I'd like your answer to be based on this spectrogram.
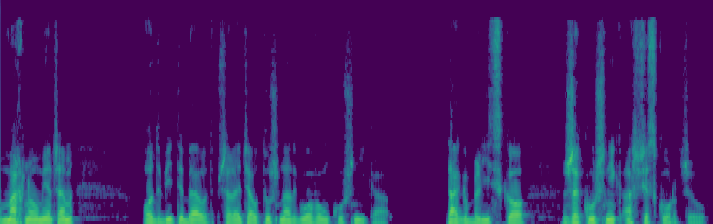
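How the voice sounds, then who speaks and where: A man in scripted audiobook narration, telling the story in a measured, dramatic way. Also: fairly low pitch, a little mellow, no room sound, clean studio sound.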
